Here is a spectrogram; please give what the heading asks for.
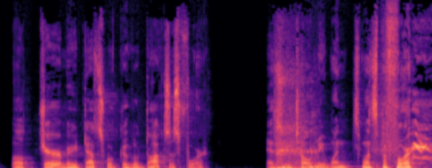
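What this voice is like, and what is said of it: Impression of a co-host. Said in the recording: “How's my Jeremy impression?”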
